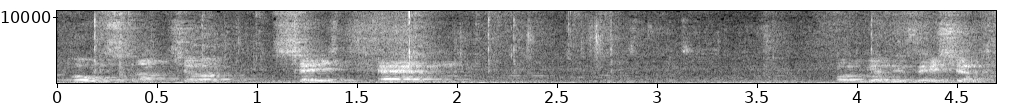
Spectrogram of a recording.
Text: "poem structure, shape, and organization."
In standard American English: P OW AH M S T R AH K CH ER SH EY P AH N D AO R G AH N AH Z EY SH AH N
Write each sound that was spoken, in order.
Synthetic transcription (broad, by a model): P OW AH S T R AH K CH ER S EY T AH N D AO R G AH N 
